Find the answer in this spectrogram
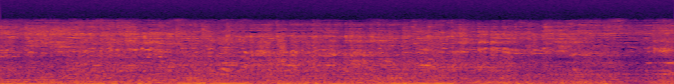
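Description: Car interior noise while driving slowly in traffic: a steady low engine and road rumble, with a car radio playing quietly underneath.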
